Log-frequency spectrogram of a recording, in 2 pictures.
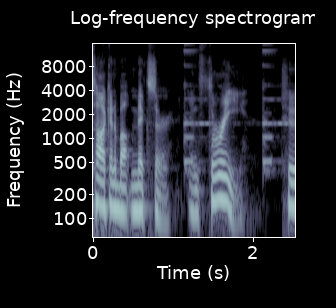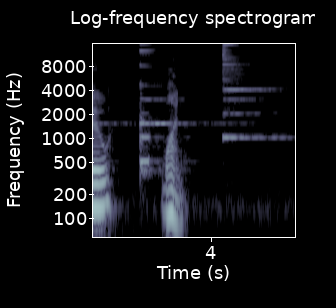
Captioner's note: melodic timer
